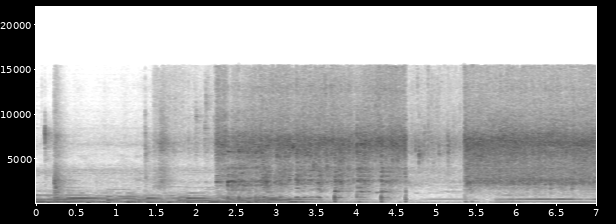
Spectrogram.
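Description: Minced garlic sizzling in hot oil in a steel wok, stirred with a metal spatula that clicks against the pan. The sizzle starts about two seconds in, breaks off briefly past the middle, then comes back as loud while raw duck pieces are tipped into the wok.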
